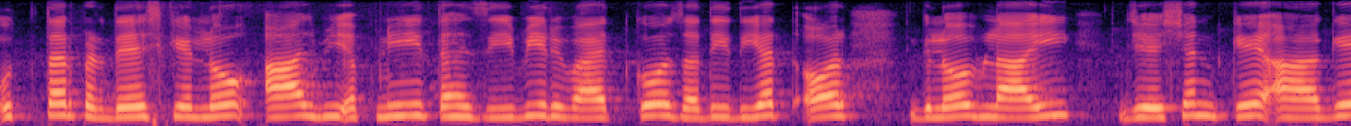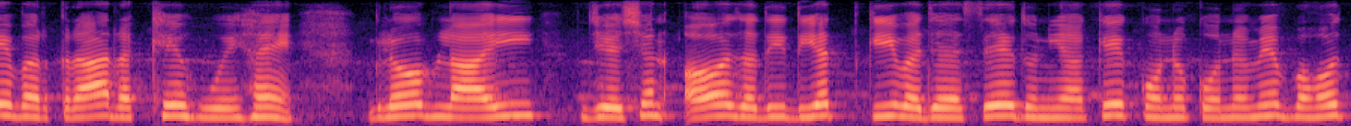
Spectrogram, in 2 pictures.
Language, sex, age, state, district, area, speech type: Urdu, female, 18-30, Uttar Pradesh, Shahjahanpur, urban, spontaneous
